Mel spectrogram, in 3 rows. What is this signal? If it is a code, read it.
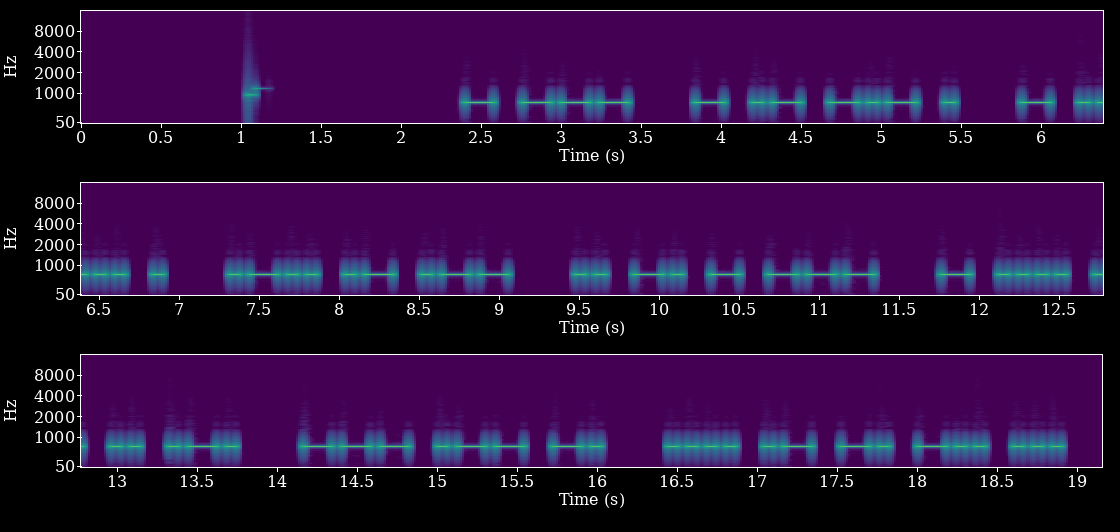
Morse code, heard as a keyed tone, about 20 wpm, 700 Hz. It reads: TO TAKE THE LAW INTO THEIR OWN HANDS
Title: Sets of 8 Words - 20wpm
